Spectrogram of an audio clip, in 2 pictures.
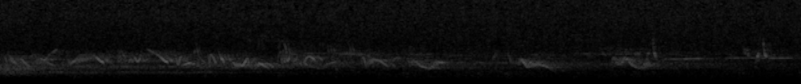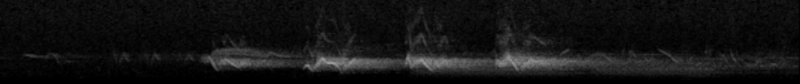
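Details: Western tanager singing: a faint, distant run of burry notes, then from five seconds three loud, hoarse, slurred phrases about half a second apart, with no other clear sounds.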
